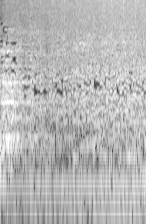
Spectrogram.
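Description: Steady low hum of background noise, with the echo of a man's voice dying away at the very start.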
